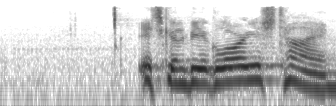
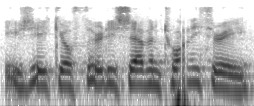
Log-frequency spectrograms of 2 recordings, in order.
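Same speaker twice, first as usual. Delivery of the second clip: usual speaking voice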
